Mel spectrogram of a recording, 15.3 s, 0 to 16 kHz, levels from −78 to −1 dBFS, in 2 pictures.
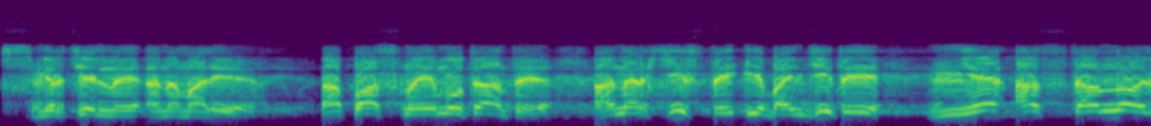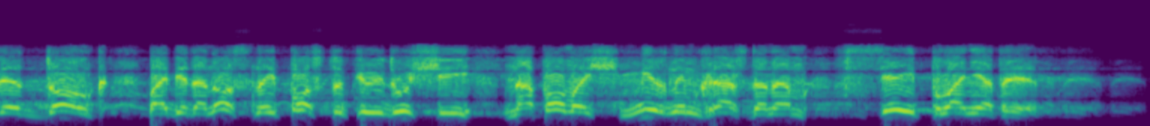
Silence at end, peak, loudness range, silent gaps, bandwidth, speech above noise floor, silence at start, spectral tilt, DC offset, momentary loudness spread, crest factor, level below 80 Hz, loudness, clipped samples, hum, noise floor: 0.4 s; 0 dBFS; 1 LU; none; 4.9 kHz; 23 dB; 0 s; -5 dB/octave; under 0.1%; 7 LU; 14 dB; -74 dBFS; -13 LUFS; under 0.1%; none; -37 dBFS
